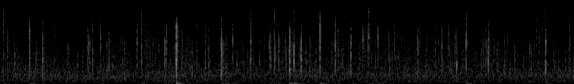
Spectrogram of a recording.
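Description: Faint crackling of a fire: irregular sharp pops and snaps, several a second.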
